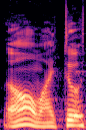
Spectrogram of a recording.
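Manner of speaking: usual speaking voice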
